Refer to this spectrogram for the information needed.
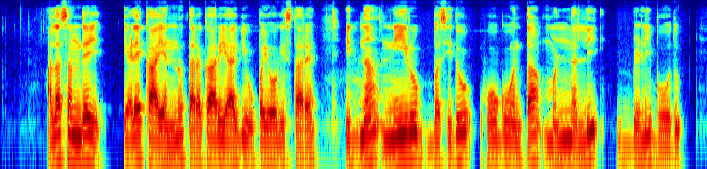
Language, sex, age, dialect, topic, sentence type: Kannada, male, 18-24, Mysore Kannada, agriculture, statement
